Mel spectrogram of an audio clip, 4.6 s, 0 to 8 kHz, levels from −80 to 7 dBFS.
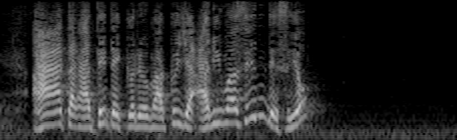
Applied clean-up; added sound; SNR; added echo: none; none; none; none.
